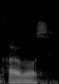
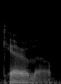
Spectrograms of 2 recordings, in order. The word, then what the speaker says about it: Carmel: We pronounce my name like, and Carmel's Carmel, and not caramel.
